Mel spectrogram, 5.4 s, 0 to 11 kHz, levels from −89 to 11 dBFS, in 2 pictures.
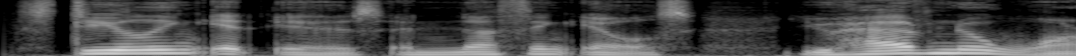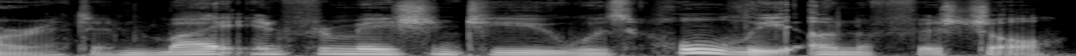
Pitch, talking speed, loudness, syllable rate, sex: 125 Hz, 200 wpm, -19 LUFS, 5.8 syllables/s, female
